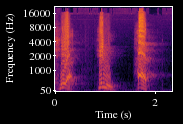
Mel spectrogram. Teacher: And now, the last sound in the fricatives is the ha. This is made in the glottis here, between the vocal cords. The ha, like here, him, hat.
